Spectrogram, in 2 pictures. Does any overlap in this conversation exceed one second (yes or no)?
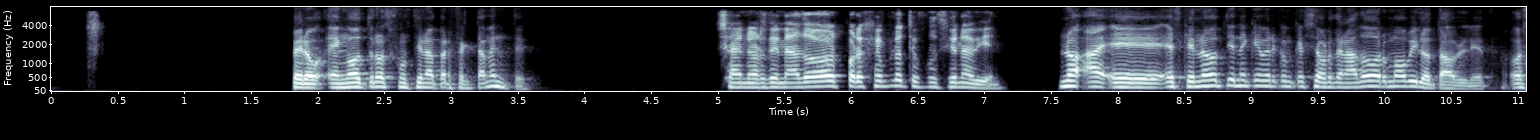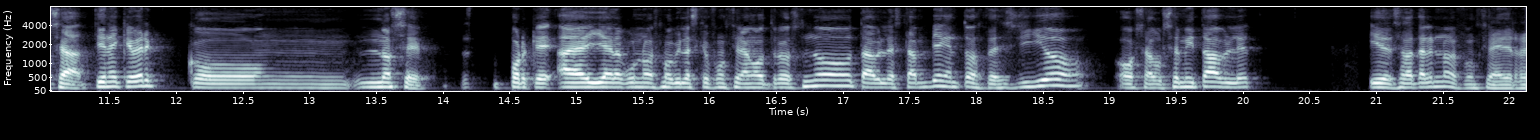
no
